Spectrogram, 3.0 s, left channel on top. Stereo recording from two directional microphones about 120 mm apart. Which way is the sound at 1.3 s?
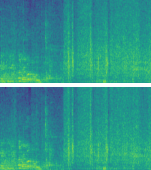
10° right (ahead or behind).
